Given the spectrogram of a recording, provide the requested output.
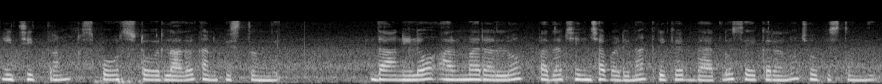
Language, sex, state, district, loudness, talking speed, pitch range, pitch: Telugu, female, Telangana, Mahabubabad, -14 LUFS, 95 wpm, 210-230 Hz, 220 Hz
